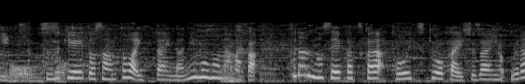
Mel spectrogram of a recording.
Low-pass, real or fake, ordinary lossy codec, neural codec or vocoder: 7.2 kHz; fake; AAC, 48 kbps; vocoder, 22.05 kHz, 80 mel bands, HiFi-GAN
